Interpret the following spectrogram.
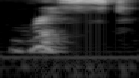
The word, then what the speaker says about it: wrist: We do not pronounce the letter W when it comes before an R at the beginning of a word. Let's see some examples. Wrong, wrong. Wrist, wrist.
